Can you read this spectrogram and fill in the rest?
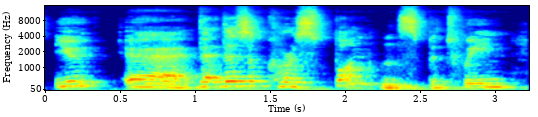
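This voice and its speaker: A man from the west coast of Norway, co-hosting a conversational podcast and talking in halting phrases full of restarts. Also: a little high, lively intonation. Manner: halting, many restarts and repeated words. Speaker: podcast co-host. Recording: roomy echo.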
